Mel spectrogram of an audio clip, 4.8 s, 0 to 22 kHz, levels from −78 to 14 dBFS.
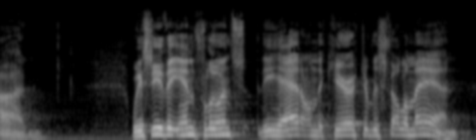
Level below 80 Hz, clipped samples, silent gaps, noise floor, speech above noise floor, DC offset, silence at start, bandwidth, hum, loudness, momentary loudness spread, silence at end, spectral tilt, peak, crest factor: -50 dBFS; under 0.1%; none; -53 dBFS; 30 dB; under 0.1%; 0 s; 15.5 kHz; none; -22 LUFS; 11 LU; 0.2 s; -4.5 dB/octave; -6 dBFS; 18 dB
